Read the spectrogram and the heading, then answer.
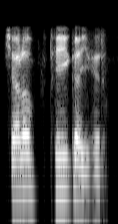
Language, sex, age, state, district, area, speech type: Punjabi, male, 30-45, Punjab, Bathinda, rural, conversation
